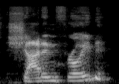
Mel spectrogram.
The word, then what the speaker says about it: Schadenfreude: It's Schadenfreude. I pronounced that wrong.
